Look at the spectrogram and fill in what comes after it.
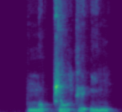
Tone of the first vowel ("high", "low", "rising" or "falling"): high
